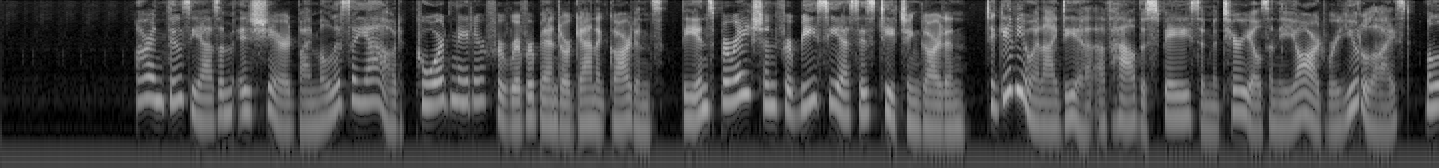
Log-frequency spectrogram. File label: Narrator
